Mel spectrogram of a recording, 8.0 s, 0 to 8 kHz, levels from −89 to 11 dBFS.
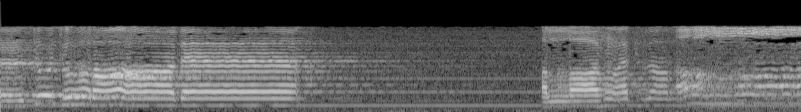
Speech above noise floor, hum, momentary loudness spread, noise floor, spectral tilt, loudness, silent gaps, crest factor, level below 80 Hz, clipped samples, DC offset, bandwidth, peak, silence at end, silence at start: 23 dB; none; 18 LU; -37 dBFS; -8.5 dB/octave; -13 LUFS; none; 14 dB; -54 dBFS; under 0.1%; under 0.1%; 4 kHz; 0 dBFS; 0 s; 0 s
